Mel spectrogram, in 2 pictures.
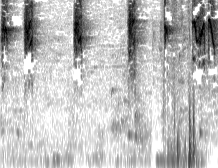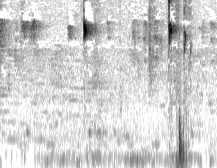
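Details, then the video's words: Crimson sunbird giving a rapid chattering 'ngriwik kemrecek' song meant to provoke other sunbirds into singing: scattered high, sharp chips and short twittered bursts separated by pauses, with several low thumps and rustling noises. "SOGON ngriwik kemrecek untuk pancingan bunyi burung SOGON lainnya"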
